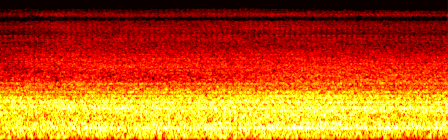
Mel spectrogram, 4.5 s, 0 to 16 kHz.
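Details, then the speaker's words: 42-year-old Suburban furnace after its worn blower motor was replaced with a new motor: soft, steady whir with an even low hum and no rubbing or rattle; blower running much quieter, normal. "All righty, it's running with the new motor. Much quieter."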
